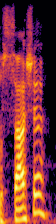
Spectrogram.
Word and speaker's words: Sacha: Oh, Sasha?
